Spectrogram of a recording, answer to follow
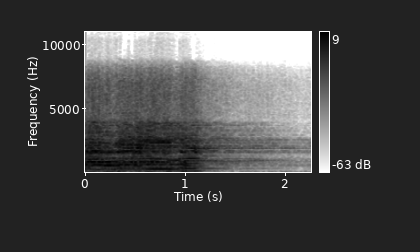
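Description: A guitar chord struck hard and left to ring, dying away after about a second and a half.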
